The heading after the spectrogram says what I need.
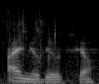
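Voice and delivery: ordinary delivery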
